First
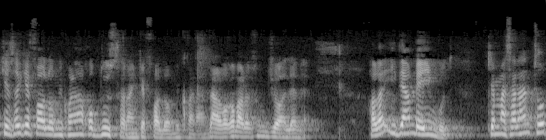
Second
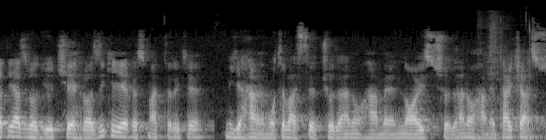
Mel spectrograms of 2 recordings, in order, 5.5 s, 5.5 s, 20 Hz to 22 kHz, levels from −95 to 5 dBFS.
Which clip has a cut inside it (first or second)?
second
